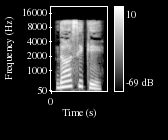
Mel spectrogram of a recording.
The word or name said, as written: ದಾಸಿಕೆ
